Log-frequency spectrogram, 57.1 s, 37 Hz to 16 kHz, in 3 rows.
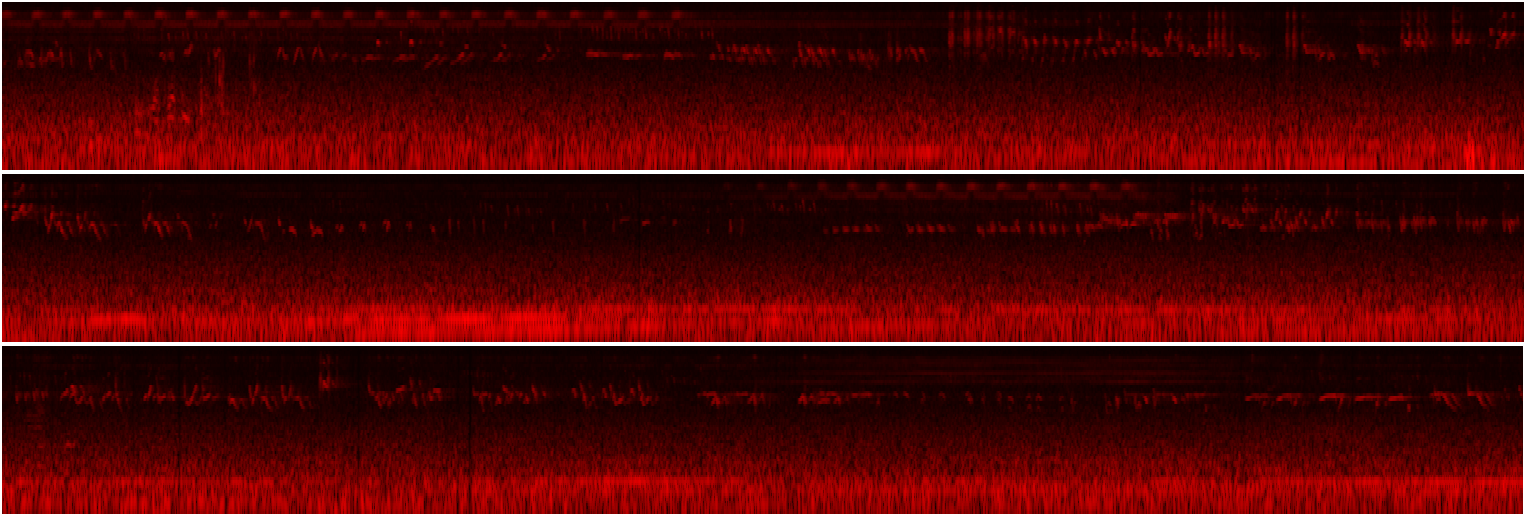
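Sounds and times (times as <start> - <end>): insect trilling: 0.0 - 8.7
birds chirping: 0.0 - 57.0.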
